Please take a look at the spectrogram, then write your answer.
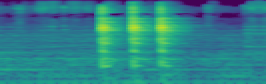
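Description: A metal spatula scrapes cream of mushroom soup from a can in three quick, evenly spaced sharp scrapes and clinks, close and crisp over a quiet room hum.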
